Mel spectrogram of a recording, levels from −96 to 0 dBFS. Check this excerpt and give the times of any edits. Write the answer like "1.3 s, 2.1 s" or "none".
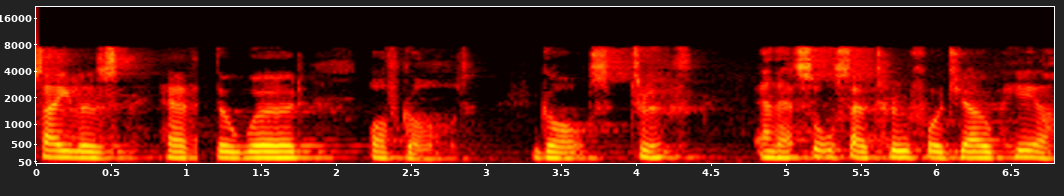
1.1 s

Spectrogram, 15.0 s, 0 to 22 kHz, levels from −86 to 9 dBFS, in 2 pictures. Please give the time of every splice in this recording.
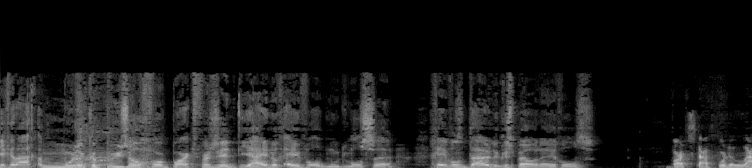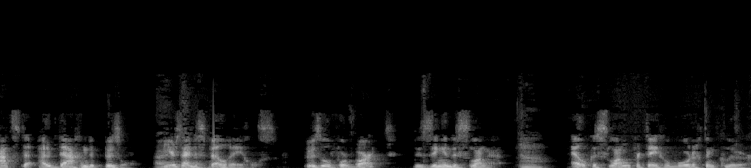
13.2 s

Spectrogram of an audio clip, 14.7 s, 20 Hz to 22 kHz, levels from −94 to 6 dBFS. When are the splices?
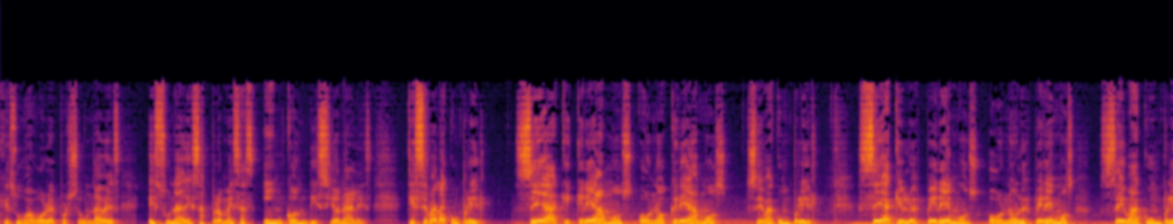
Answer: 6.4 s

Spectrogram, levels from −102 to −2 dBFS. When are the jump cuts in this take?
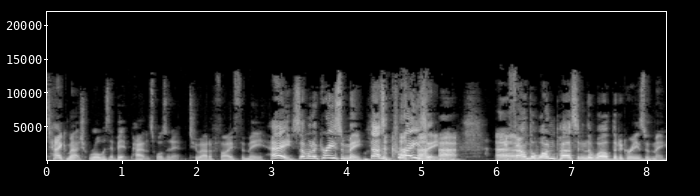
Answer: none

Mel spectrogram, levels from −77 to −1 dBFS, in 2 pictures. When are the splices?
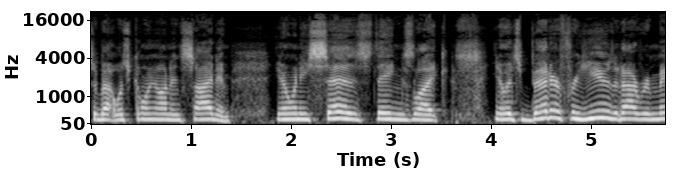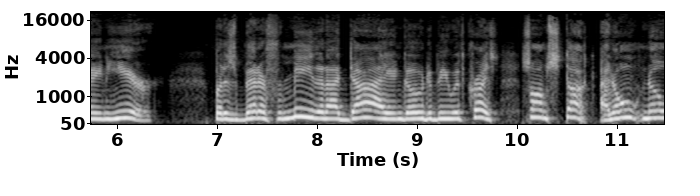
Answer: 10.1 s

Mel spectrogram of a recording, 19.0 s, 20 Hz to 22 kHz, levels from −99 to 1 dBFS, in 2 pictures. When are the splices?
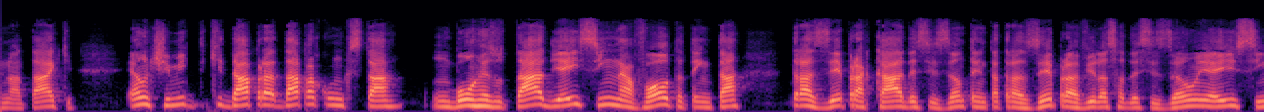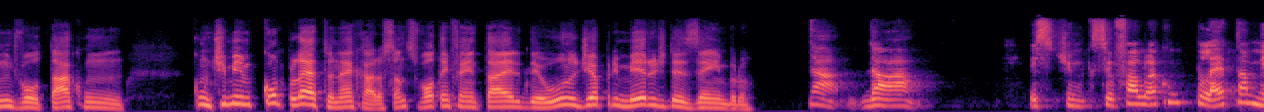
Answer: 1.4 s

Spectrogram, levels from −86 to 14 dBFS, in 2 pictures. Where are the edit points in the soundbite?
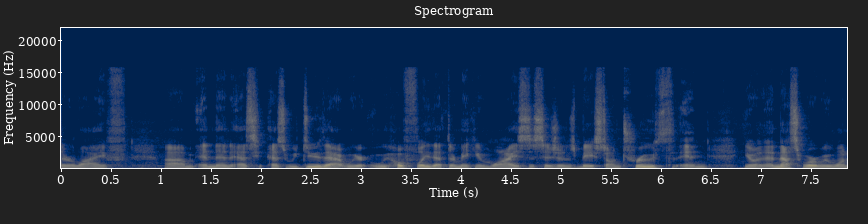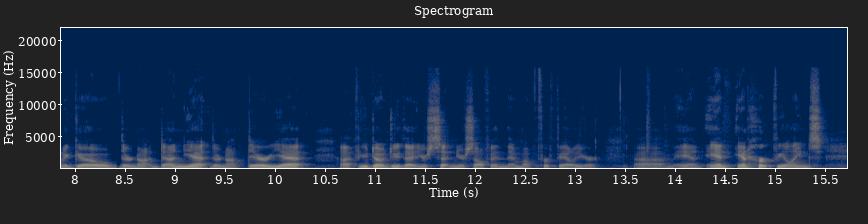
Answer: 8.4 s, 10.6 s

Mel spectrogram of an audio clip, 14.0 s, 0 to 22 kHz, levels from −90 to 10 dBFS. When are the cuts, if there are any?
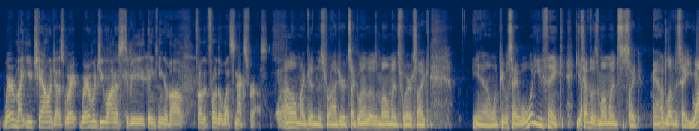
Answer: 11.6 s

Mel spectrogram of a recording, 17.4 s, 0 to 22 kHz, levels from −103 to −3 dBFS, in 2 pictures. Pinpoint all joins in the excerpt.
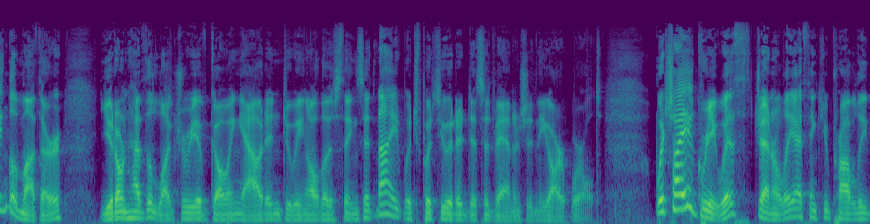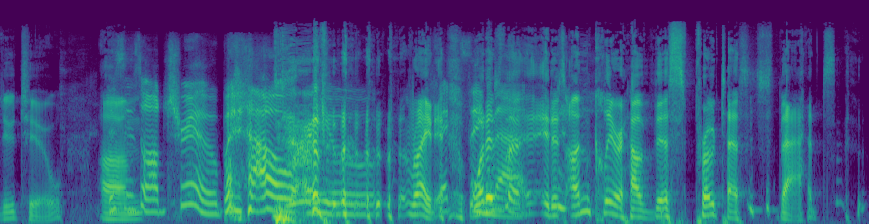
none

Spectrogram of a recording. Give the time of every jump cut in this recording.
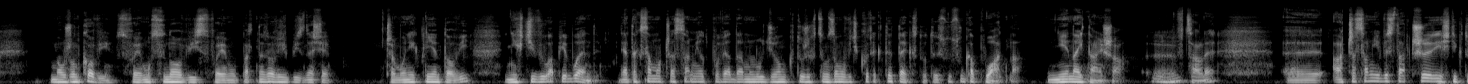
none

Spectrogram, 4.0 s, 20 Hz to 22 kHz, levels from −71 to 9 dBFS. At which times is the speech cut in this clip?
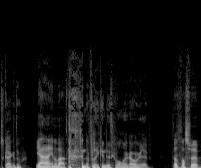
1.3 s

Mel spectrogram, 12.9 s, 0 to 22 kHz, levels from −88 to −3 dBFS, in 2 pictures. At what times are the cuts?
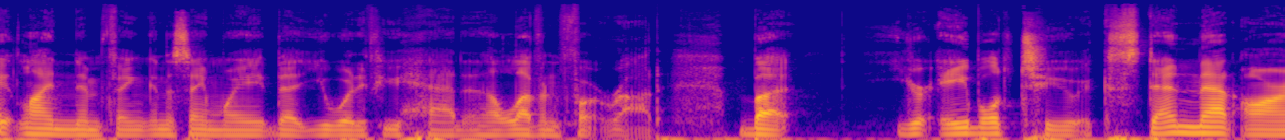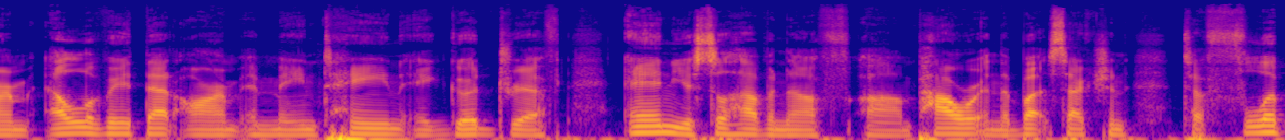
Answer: none

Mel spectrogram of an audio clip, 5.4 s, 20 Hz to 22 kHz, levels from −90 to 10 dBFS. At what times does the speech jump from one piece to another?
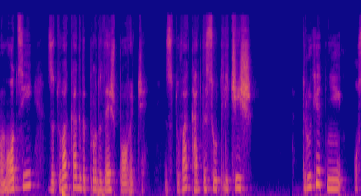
none

